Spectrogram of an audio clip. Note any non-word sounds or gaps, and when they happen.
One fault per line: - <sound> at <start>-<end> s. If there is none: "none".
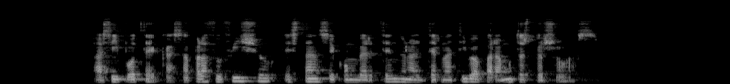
none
